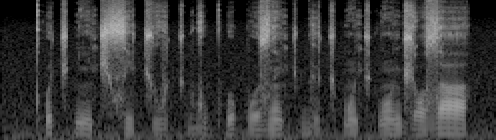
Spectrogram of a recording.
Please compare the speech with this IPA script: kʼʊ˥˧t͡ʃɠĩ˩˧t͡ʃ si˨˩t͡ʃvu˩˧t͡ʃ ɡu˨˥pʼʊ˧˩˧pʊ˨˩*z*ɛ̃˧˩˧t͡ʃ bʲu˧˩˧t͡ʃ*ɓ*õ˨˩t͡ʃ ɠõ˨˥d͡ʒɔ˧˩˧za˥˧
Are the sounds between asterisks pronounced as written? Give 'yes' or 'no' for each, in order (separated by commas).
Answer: yes, yes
